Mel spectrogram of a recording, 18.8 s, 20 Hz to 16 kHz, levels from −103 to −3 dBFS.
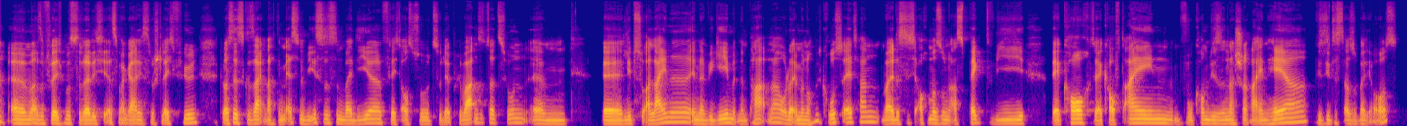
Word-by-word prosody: Ähm, 105 -1 +4
also 105 0 +2
vielleicht 105 0 +2
musst 110 0 -4
du - - -3
da 100 0 +6
dich 100 0 -4
erst - - -2
mal - - -2
gar 100 -1 +2
nicht 100 -1 -2
so - - -9
schlecht - - -1
fühlen. 120 +2 -1 0.3
Du - - -6
hast 100 - +1
jetzt 115 -2 +1
gesagt, 110 0 +1
nach 100 0 -3
dem 100 - -4
Essen. 105 -3 -3
Wie 95 - -2
ist 125 0 -3
es 115 -1 -4
denn 110 -3 -1
bei 100 -1 +2
dir, 115 +4 0
vielleicht 105 -3 -4
auch - - 0
so 100 0 -5
zu - - -10
der - - -1
privaten - - +2
Situation, 125 0 -5
ähm, 95 -1 0 0.5
äh, 95 -1 +6
lebst 100 +2 -2
du - - -4
alleine 135 +8 +2
in 105 - +1
ner 95 -2 -1
WG 105 +5 +1
mit 115 - -2
'nem 95 -1 -5
Partner 115 +4 -1
oder 105 -3 +3
immer 105 -1 +1
noch 100 +6 -2
mit 175 - -5
Großeltern? 145 +4 -1
Weil 100 -1 +4
das 105 0 -4
ist 110 - -9
ja - - -8
auch - - -5
immer 110 -1 +2
so 105 - -6
'n 105 - -1
Aspekt 110 +3 -2
wie: 100 +1 0 0.3
Wer - - +3
kocht, 120 0 +6
wer - - +2
kauft - - 0
ein? 115 -3 +2
Wo 95 - -5
kommen 105 -1 -1
diese 100 0 0
Naschereien 95 -1 -1
her? 130 +9 +3
Wie 110 - -7
sieht 95 +1 -5
es 110 - -10
da - - +1
so 95 0 -8
bei 100 +1 -2
dir - - -8
aus? - - -2
105 Hz, 250 wpm, -24 LUFS, 100-115 Hz, 0.5 s, da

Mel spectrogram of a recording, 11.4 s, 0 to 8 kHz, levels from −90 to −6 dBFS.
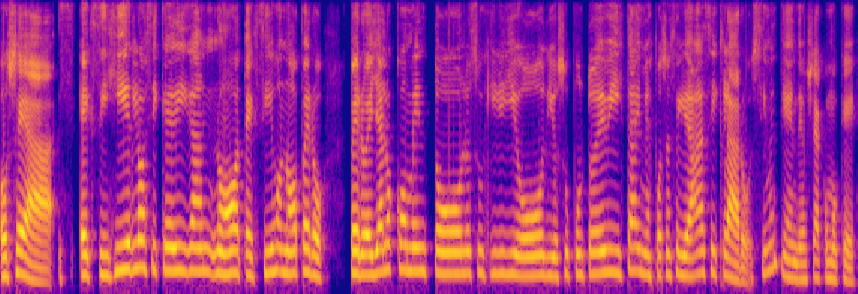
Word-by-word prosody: O 190 - +5
sea, 185 -10 +4
s 165 - -16
exigirlo, 210 +7 +2
así 270 -2 -3
que 245 0 +2
digan: 240 -2 0
"No, 220 0 +5
te 210 -2 0
exijo, 225 +5 -3
no", 225 0 +2
pero 205 -7 +1 0.3
pero 220 -2 +4
ella 205 +3 +4
lo 255 +1 -2
comentó, 240 -4 +1
lo 220 0 -2
sugirió, 210 -2 -2
dio 195 -1 -3
su 200 +2 -6
punto 210 0 -5
de 215 +1 +1
vista, 230 +1 -3
y 235 - -4
mi 215 - -2
esposo 200 +1 -4
enseguida: 200 -1 0
"Ah, 220 - -2
sí, 225 0 -6
claro", 165 -9 0
¿sí 220 - -9
me 250 - -7
entiendes? 175 - -4
O - - -9
sea, 175 +1 -4
como 165 -3 -5
que 140 -4 -6
215 Hz, 195 wpm, -18 LUFS, 195-230 Hz, 0.3 s, O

